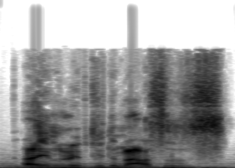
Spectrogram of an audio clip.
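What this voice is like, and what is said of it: Deliberately bad imitation of another's voice. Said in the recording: “My terrible Arnold impression.”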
